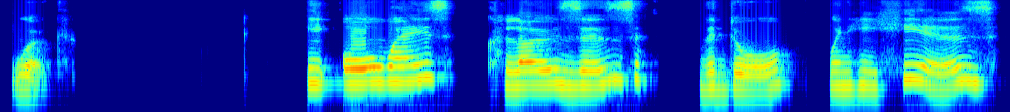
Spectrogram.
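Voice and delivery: careful model sentences, z in "husband", "closes", "music"; word by word, buzzing "always", "runs", "his"; teacher's deliberate reading, voiced z in "finishes" and "hears"; clear Z's. Shown as a demonstration. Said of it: "saying the Z's properly".

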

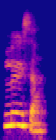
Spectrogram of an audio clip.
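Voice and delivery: British-Australian word demo; British-Australian accent. Shown as a demonstration. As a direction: drop the R of "loser", British-Australian style. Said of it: "And with the American accent".

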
